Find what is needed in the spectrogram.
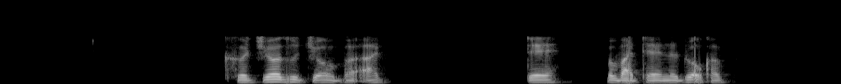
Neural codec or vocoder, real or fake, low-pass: none; real; 3.6 kHz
